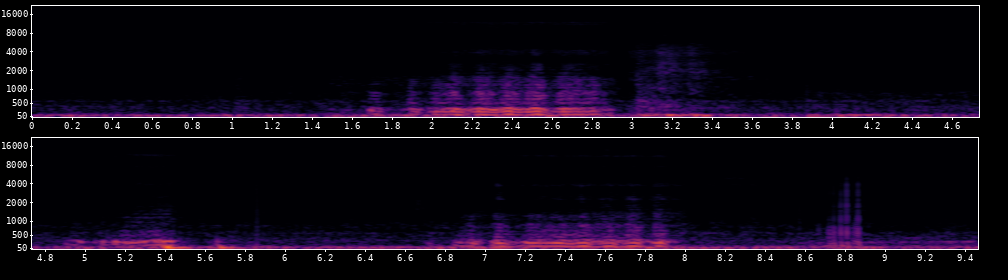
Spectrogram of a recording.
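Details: A Chihuahua snoring in its sleep: rhythmic, rough, rattling breaths, three main snores, each about one second long, rising and falling in loudness against low room noise.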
